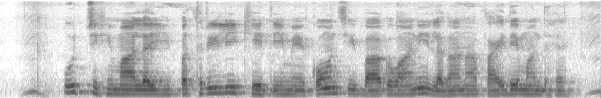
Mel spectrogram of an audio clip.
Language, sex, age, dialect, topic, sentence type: Hindi, male, 18-24, Garhwali, agriculture, question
